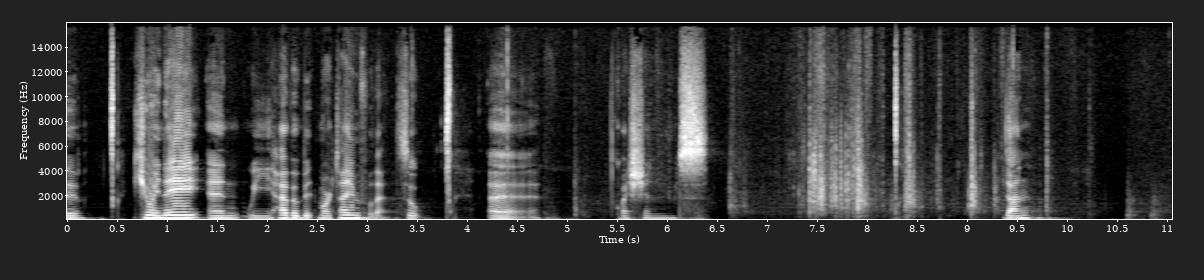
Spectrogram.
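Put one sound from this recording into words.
A woman speaks through a microphone in a large hall, with a slight echo.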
